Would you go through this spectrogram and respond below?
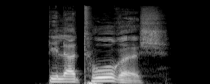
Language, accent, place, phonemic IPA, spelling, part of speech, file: German, Germany, Berlin, /ˌdelaˑˈtoːʁɪʃ/, delatorisch, adjective, De-delatorisch.ogg
- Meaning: slanderous, defamatory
